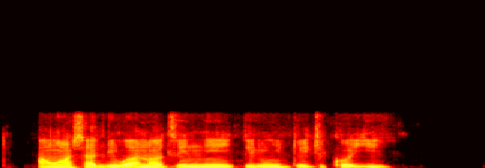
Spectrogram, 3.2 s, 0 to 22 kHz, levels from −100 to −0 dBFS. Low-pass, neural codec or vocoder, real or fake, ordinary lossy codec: 7.2 kHz; codec, 16 kHz, 4.8 kbps, FACodec; fake; none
